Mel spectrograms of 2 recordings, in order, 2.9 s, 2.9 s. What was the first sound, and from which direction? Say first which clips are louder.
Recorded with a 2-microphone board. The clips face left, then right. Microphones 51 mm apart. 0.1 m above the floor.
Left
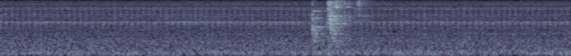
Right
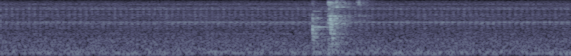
Crushing: right 2 dB; 15° right (ahead or behind).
